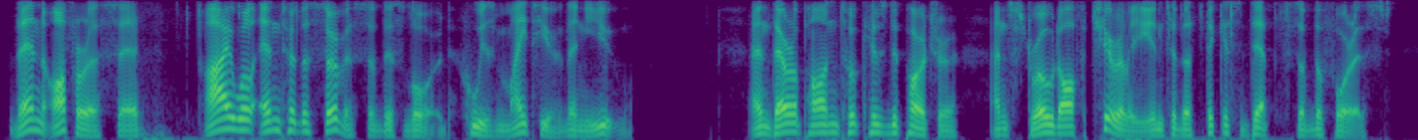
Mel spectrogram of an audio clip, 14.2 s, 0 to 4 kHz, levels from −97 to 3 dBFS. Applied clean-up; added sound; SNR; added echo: neural separator model SepFormer WHAM!.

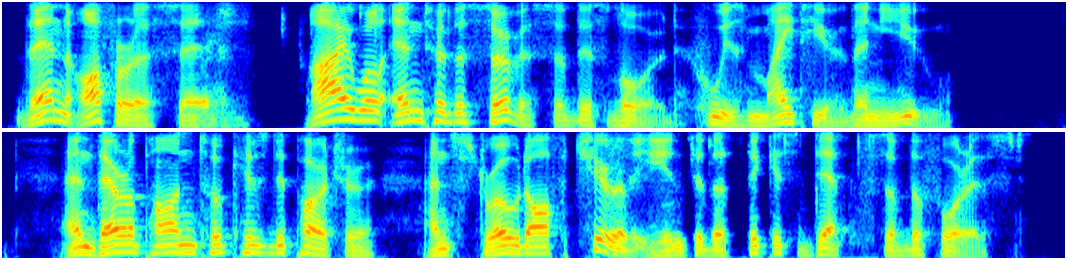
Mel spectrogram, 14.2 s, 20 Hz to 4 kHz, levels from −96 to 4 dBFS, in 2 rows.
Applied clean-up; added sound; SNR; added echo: neural mask model Resemble Enhance denoiser.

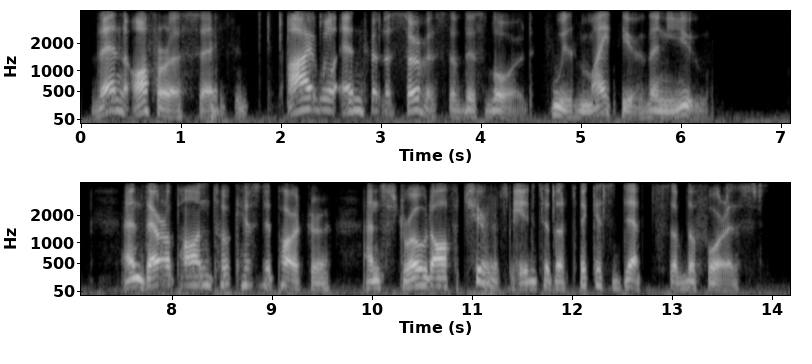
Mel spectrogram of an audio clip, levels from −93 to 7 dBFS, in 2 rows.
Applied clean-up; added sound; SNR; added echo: neural diffusion model UNIVERSE++.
